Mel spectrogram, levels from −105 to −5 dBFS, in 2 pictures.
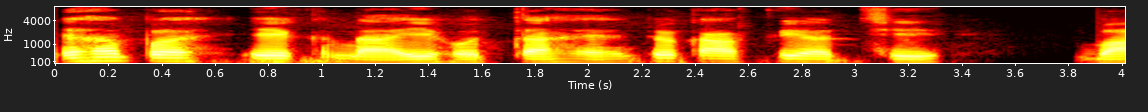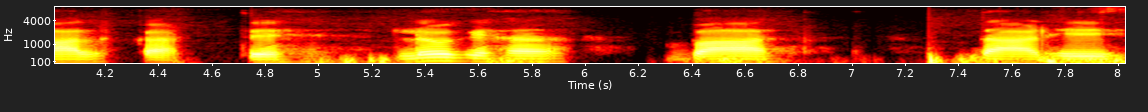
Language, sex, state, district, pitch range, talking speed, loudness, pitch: Hindi, male, Bihar, Jahanabad, 105-120 Hz, 125 wpm, -19 LUFS, 110 Hz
